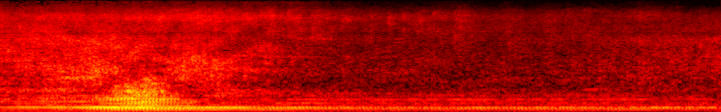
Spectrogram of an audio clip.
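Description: A motor vehicle's engine passing by: its sound swells to a peak about a second and a half in, then fades back to a steady low engine hum.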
